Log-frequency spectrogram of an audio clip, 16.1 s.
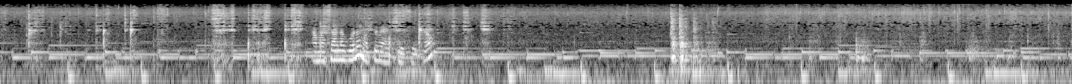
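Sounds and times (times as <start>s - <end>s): background music: 0.0s - 16.0s
food sizzling in hot oil: 0.0s - 16.0s
wooden spatula stirring: 0.4s - 8.6s.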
